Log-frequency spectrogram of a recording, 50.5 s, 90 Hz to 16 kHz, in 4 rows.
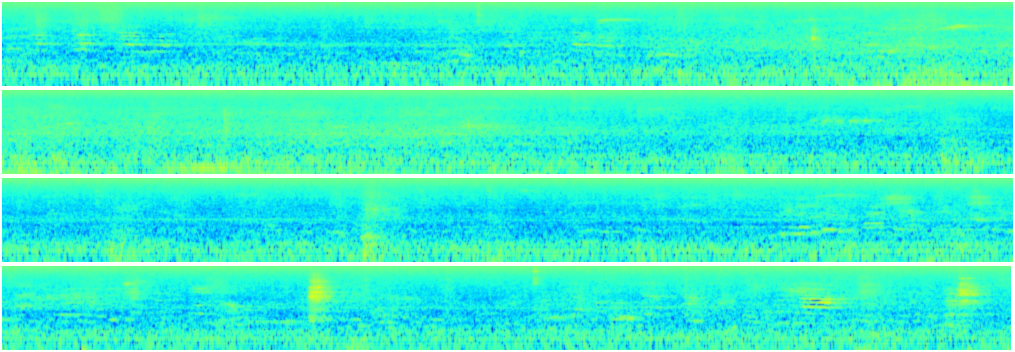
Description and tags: indoors house ambient room tone distant neighbours 2
ambient, distant, house, indoors, neighbours, room, tone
